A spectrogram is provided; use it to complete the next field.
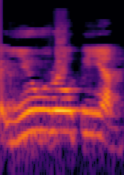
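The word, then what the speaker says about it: European: আমি যদি আপনাকে এটার ফুল উচ্চারণ লিখি তাহলে এরকম হবে, ইউ, তারপর হচ্ছে রো, তারপর হচ্ছে পি, এরপর হচ্ছে এন। হ্যাঁ, এটা ইউরোপিয়ান।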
